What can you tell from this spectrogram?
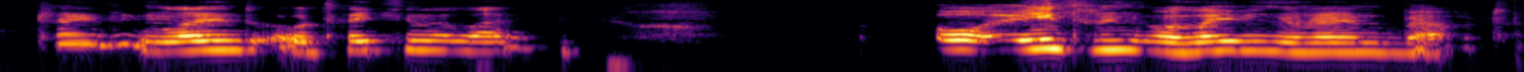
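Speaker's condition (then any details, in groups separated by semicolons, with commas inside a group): Cerebral palsy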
